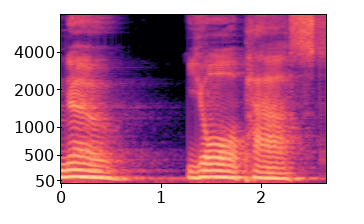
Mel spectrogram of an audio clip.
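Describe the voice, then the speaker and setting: In a put-on character voice, a soft-spoken man talks with a clear echo around him. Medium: read story. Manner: gentle, grave.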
